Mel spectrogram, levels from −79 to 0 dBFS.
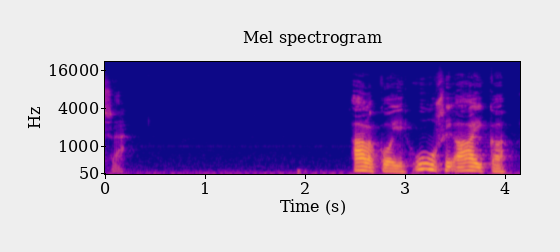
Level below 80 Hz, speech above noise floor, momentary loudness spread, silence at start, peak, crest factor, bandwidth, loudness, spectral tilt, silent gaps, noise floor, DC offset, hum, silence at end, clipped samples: -54 dBFS; 36 dB; 6 LU; 0 s; -2 dBFS; 22 dB; 15.5 kHz; -20 LUFS; -7 dB/octave; none; -57 dBFS; under 0.1%; none; 0.15 s; under 0.1%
